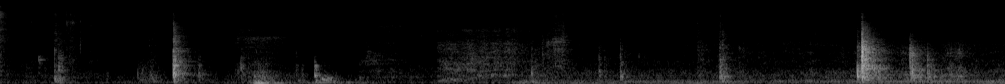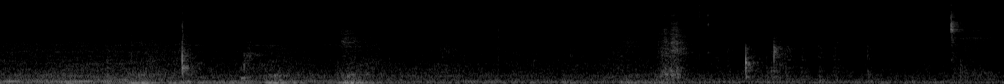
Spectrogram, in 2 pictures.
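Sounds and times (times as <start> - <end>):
hard objects knocking and clattering: 8.5 - 9.8.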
